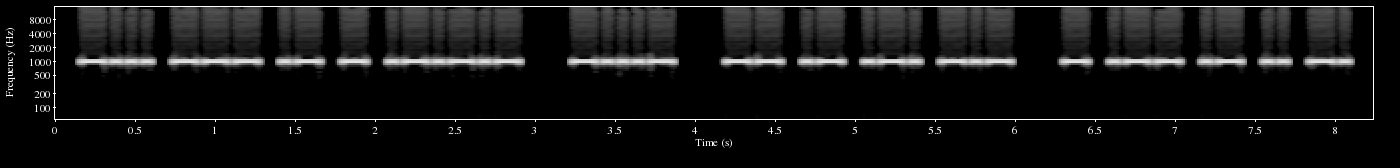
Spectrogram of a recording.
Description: Morse code, heard as a keyed tone, about 25 wpm, 1000 Hz. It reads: BOAT. <BT> MARK TWAIN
